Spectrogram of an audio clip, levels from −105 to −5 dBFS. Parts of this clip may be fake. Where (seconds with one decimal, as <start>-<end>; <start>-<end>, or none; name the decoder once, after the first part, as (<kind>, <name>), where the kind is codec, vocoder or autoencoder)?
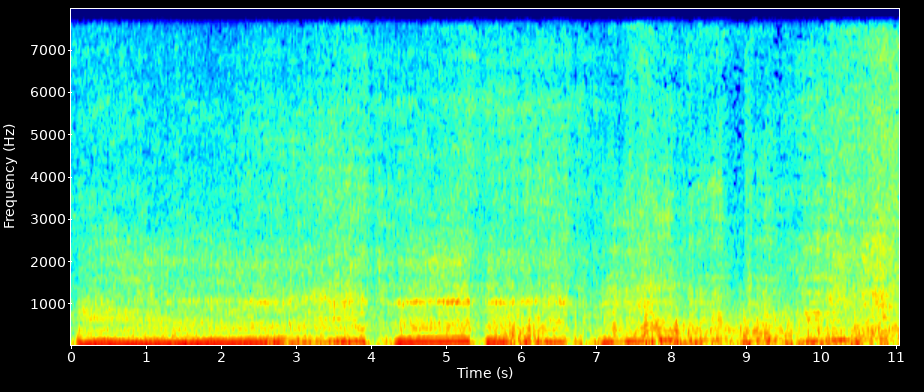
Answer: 4.0-4.6 (vocoder, Vocos)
